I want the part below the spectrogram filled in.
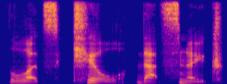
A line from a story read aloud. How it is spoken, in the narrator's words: growled through gritted teeth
